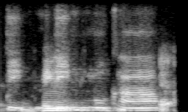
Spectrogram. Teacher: So it's not dikmukha, it's dingmukha. Ng sound is coming there.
